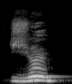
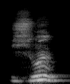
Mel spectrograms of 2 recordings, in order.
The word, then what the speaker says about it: juin: juin, I et N, ça fait un. Il faut bien prononcer le U et ensuite passer au 1. Juin.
